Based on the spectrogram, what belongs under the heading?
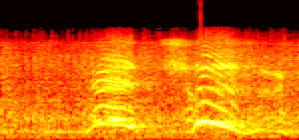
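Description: A voice makes an exaggerated two-part sneeze, a rising drawn-out intake followed by a louder tonal burst that swoops up and falls away, fairly loud with no other talk.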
